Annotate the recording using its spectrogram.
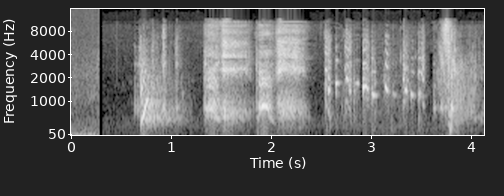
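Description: Cartoon sound effects from an inserted meme clip: a short rising pitch glide about a second in, a couple of noisy bursts, a quick run of clicks, and a falling glide near the end.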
